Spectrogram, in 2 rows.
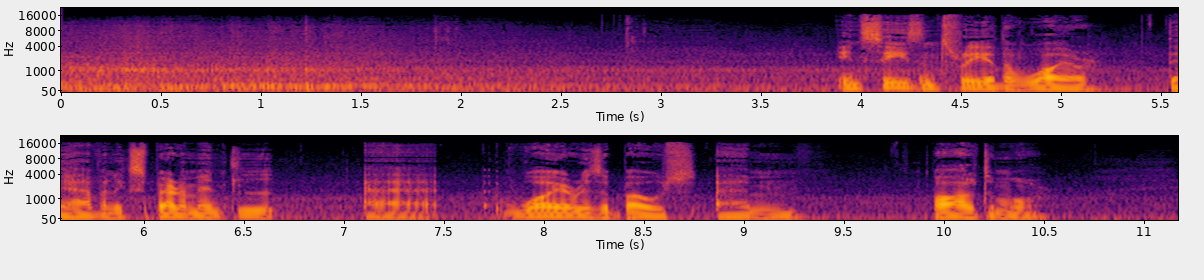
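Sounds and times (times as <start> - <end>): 
tram rumbling past: 0.0 - 7.8
speech: 3.9 - 10.6.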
